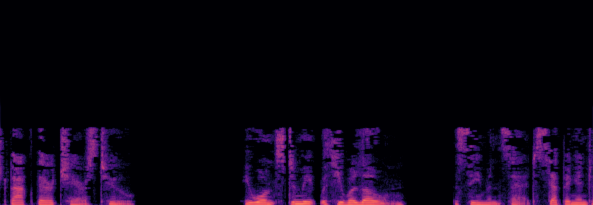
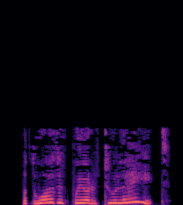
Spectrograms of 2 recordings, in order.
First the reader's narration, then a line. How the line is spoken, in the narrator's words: Jorani cried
